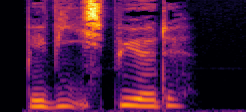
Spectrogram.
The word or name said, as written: bevisbyrde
